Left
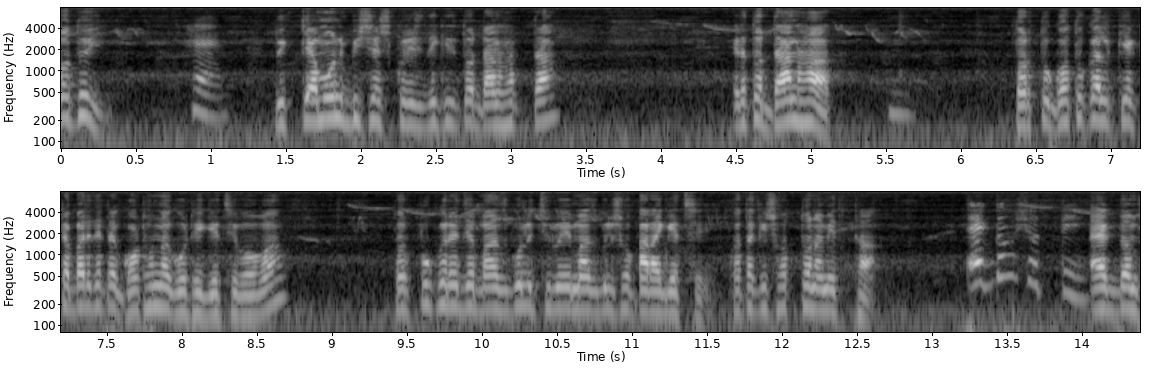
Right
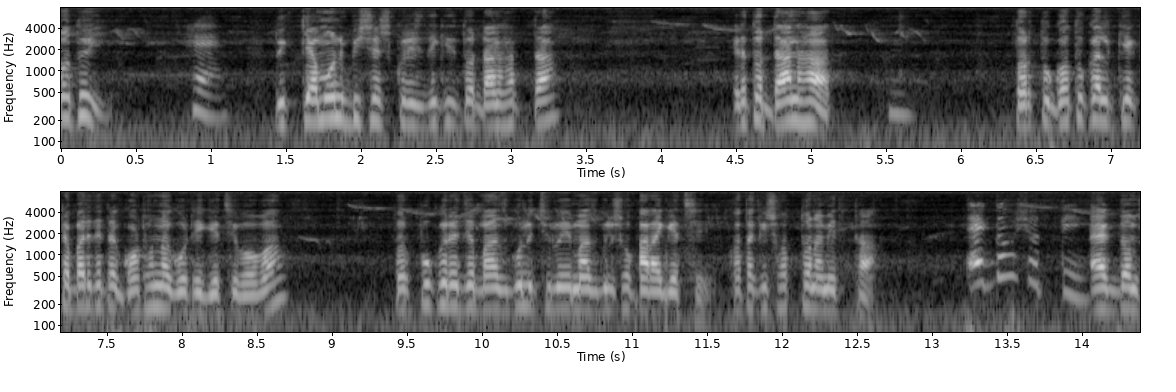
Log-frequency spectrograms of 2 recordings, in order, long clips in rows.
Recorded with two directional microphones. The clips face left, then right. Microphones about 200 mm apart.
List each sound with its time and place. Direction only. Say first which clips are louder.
0.0 s a man's voice: right 2 dB; 10° left (ahead or behind)
4.4 s a man's voice: right 2 dB; 5° left (ahead or behind)
6.3 s a man's voice: right 1 dB; 10° left (ahead or behind)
